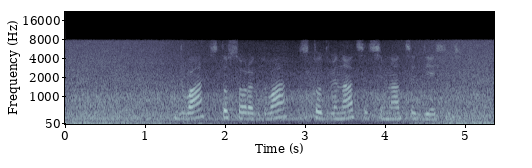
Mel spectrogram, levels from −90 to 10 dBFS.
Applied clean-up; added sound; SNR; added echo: none; Waves, surf; 8 dB; none.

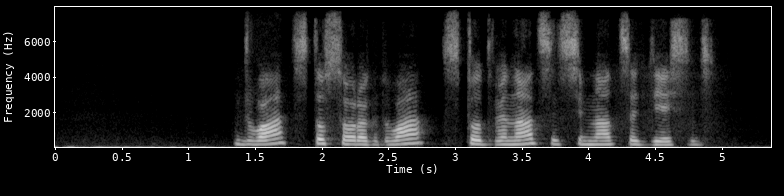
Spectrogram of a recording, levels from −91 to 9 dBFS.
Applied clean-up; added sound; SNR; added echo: neural mask model DeepFilterNet 3.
